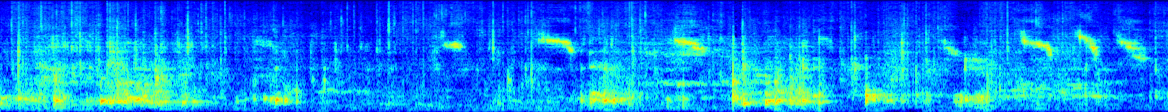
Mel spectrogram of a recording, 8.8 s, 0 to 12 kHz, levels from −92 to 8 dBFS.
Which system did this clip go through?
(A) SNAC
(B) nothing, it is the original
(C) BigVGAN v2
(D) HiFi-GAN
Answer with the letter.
A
